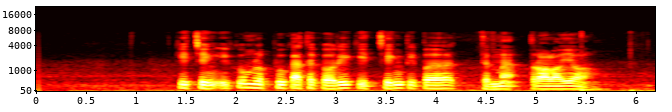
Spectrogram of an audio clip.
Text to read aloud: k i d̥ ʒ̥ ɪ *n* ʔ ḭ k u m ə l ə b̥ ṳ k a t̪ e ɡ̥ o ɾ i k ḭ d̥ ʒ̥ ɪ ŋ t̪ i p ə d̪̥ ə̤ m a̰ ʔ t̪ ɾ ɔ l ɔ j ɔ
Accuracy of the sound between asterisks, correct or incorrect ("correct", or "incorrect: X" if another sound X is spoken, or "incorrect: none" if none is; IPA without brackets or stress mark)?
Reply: incorrect: ŋ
